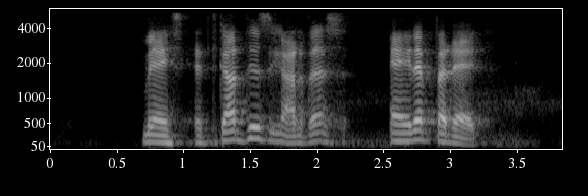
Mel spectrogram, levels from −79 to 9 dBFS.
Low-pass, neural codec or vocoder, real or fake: 5.4 kHz; codec, 16 kHz, 0.8 kbps, ZipCodec; fake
